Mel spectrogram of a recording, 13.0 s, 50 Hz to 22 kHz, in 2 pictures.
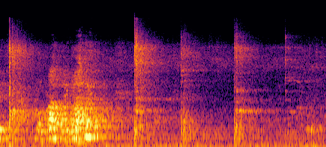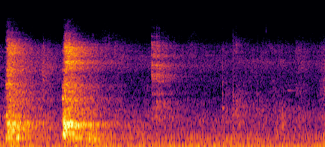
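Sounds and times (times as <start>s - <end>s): rackets smacking shuttlecock: 0.1s - 0.7s, 2.6s - 6.0s.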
